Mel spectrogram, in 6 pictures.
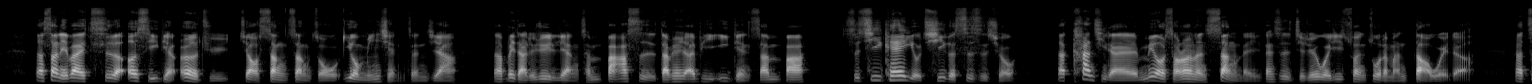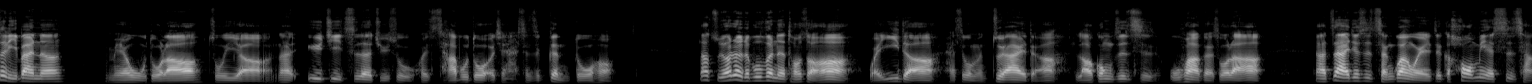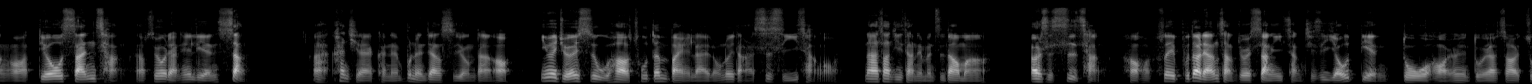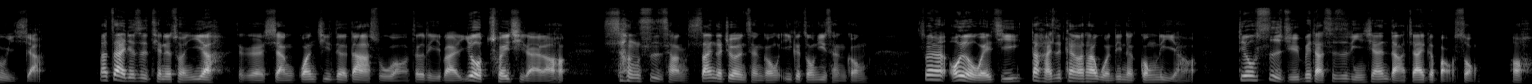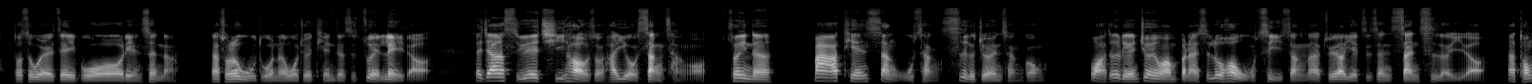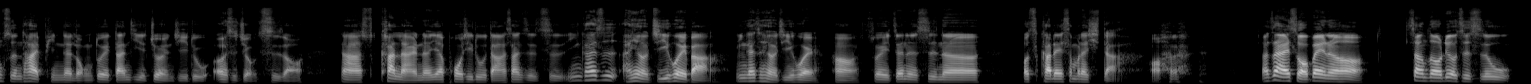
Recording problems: thin; very; fading below 600 Hz

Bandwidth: 14.5 kHz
